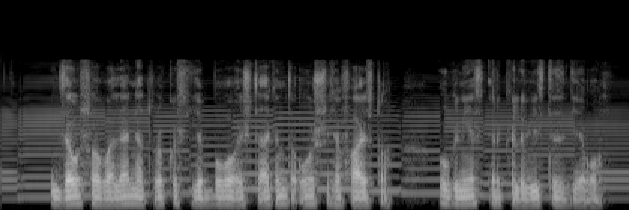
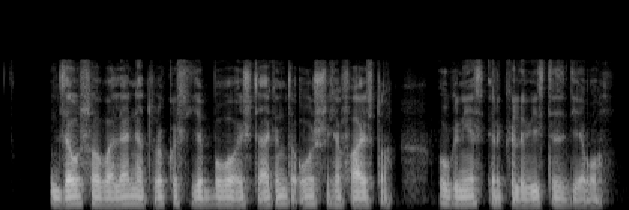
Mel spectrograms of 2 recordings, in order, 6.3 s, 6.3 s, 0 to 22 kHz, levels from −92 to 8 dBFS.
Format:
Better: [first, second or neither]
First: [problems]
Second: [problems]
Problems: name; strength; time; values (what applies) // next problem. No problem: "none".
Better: second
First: background sound (Wind instrument, woodwind instrument); 17 dB below the speech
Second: none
